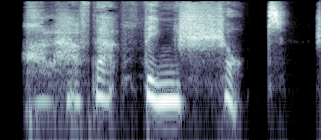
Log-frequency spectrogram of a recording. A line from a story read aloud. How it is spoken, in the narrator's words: she hisses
